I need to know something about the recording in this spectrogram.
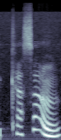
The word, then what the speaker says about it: Kassav: c'est Marquis Miller qui me dit non c'est Cassav ouais c'est ça et puis il dit Cassav Cassav et lui c'est là où tu vois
